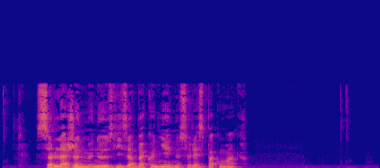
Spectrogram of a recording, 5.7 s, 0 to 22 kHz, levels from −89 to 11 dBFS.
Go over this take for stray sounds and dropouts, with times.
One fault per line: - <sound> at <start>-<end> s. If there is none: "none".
none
